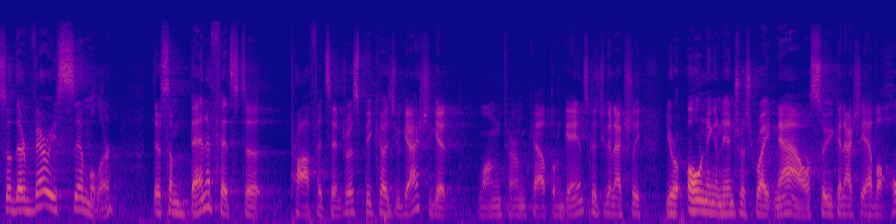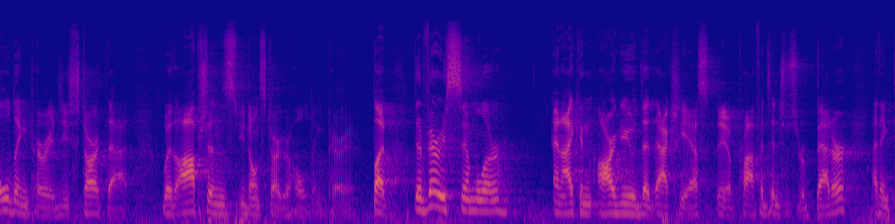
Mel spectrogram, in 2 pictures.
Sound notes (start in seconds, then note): none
